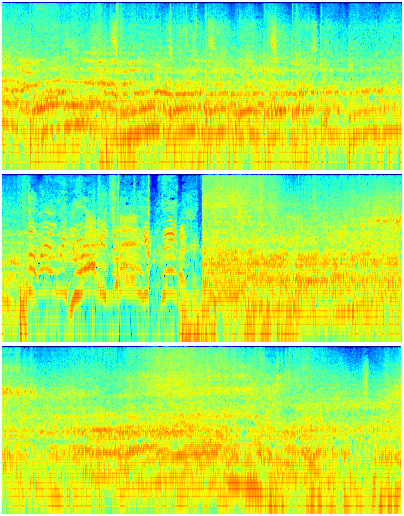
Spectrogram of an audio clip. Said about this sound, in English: All right, so tell me if it's too loud. If you listen carefully between all of the roaring of the engine, you can hear just right underneath. Sound like a Dracula.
